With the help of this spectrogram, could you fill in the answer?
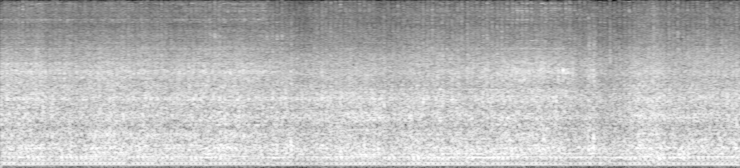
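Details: Troy-Bilt self-propelled push mower that had not been running. After a pinched fuel line was straightened and the float bowl refilled, the engine runs with a steady, even buzz at constant speed and no misses, surging or knocking.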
